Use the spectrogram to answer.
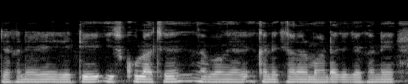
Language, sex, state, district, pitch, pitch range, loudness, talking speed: Bengali, male, Tripura, West Tripura, 115 Hz, 115-120 Hz, -19 LUFS, 175 wpm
